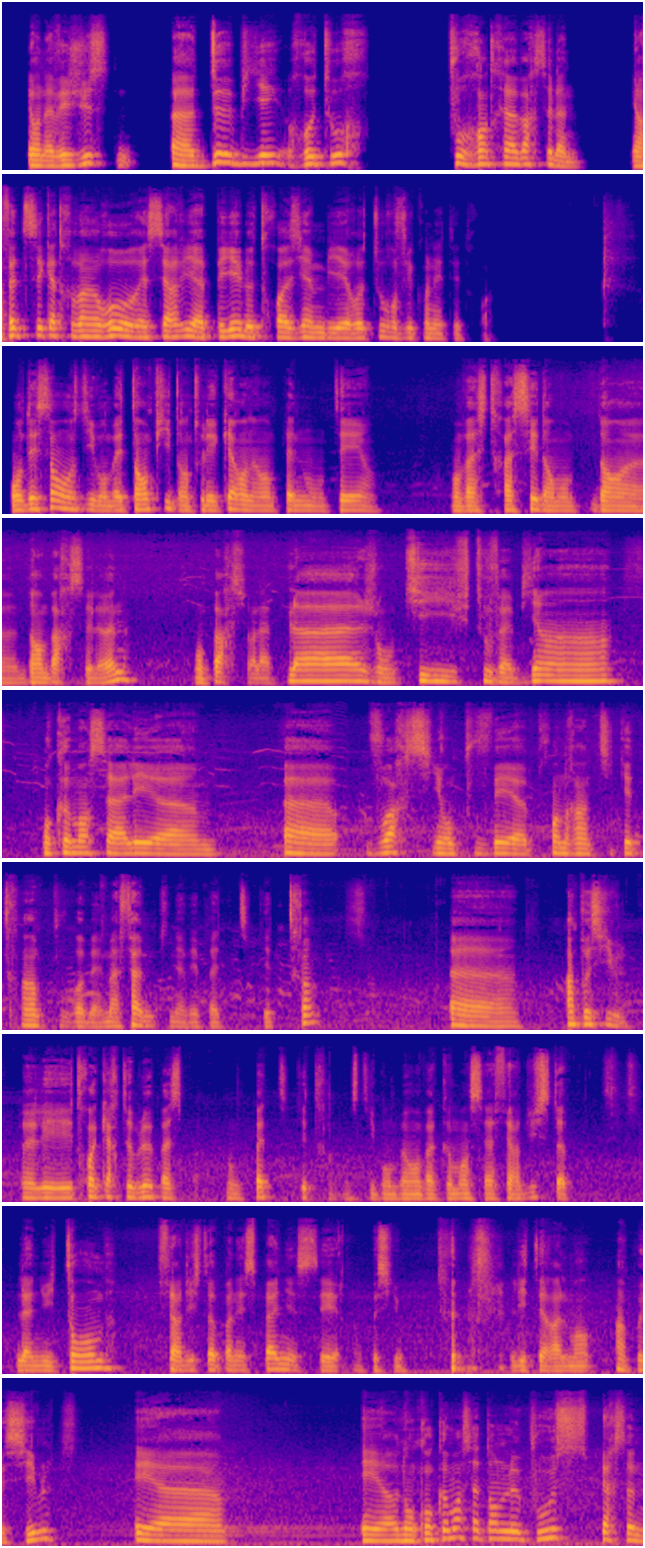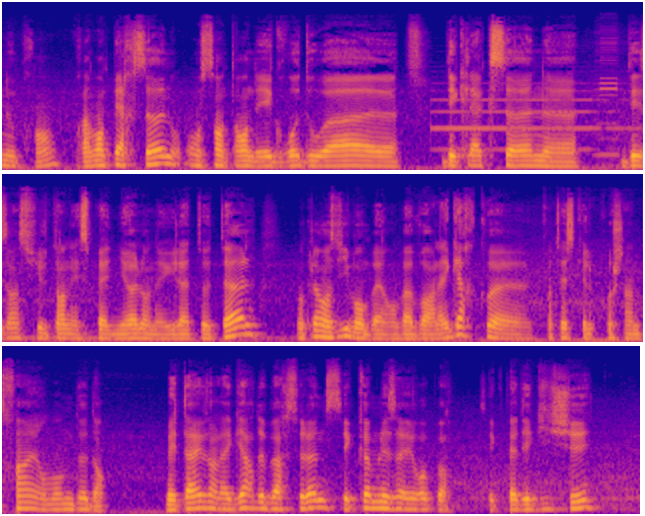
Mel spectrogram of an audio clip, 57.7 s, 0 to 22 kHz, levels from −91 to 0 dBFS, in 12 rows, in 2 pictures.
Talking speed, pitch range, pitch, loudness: 220 wpm, 105-135 Hz, 120 Hz, -24 LUFS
